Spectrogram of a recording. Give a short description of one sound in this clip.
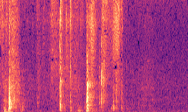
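A book slides out from between other books on a shelf with soft knocks and rustles.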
